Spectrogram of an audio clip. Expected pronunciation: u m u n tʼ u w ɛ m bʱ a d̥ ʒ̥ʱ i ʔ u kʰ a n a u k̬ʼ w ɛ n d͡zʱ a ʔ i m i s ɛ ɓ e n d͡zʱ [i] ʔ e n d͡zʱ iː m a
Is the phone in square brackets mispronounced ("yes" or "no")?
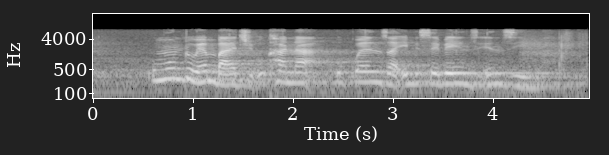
no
